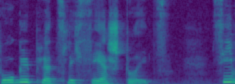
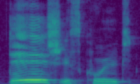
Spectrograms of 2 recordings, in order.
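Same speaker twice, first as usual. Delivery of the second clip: much slower, louder drawn-out wonder; balloonist marvels; 10 dB louder, much slower than usual. A narrator's reading. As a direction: savour the word slowly in awe. Balloonist exclaims.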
